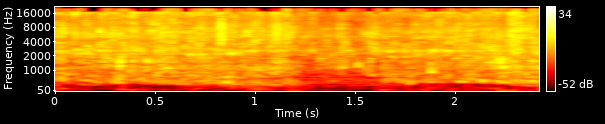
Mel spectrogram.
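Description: Steady splashing and trickling water as raw chicken meat is washed by hand for Pallipalayam chicken in a village kitchen, continuous and fairly close with no talk.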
